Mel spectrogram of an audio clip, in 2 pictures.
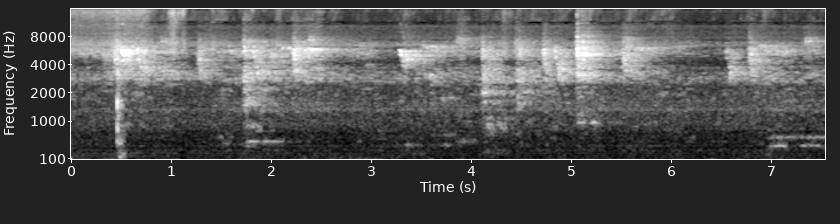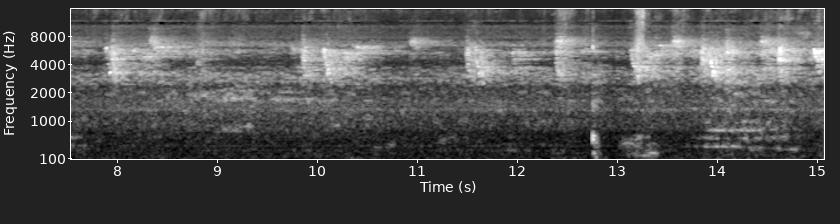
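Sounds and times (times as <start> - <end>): bird chirping: 0.0 - 8.9, 9.9 - 15.0.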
